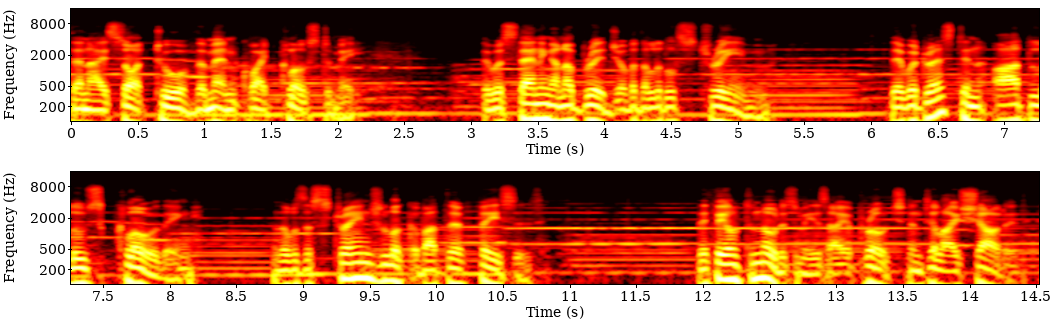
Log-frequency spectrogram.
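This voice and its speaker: Deep-voiced adventurer, music underneath. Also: male voice, expressive, normal speed. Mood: wondering, narrating. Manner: theatrical, dramatic storytelling. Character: mountaineer from Bogota, narrating his adventure, eager and self-assured. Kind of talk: vintage radio drama acting, narration and dialogue. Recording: vintage radio broadcast with music behind.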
